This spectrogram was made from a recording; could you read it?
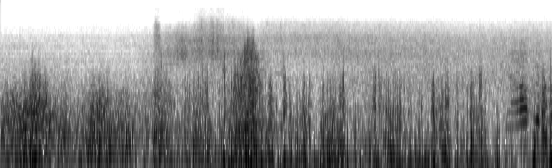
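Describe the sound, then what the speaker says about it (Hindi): Strong, fast-flowing river water in the Harsil valley rushes as a loud continuous roar, with wind buffeting the microphone and a voice talking over it. "पानी का तेज बहाव।"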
